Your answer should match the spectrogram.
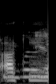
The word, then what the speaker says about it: ackee: learn to like a key. I think that's how you pronounce it, right? – yeah, Ackee, yeah. Yes.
